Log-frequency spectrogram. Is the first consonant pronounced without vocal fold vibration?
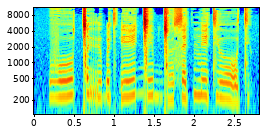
no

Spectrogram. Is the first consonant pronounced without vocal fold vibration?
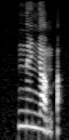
no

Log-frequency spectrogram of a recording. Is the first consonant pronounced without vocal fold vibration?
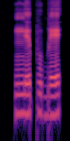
no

